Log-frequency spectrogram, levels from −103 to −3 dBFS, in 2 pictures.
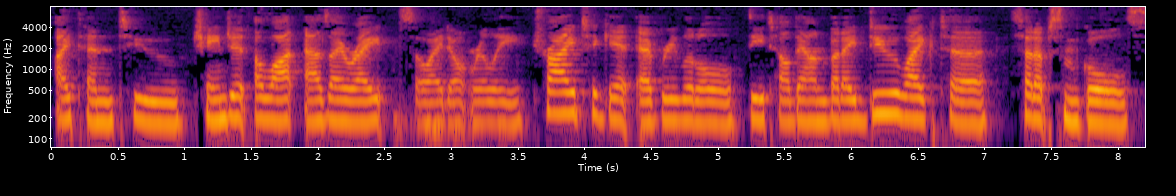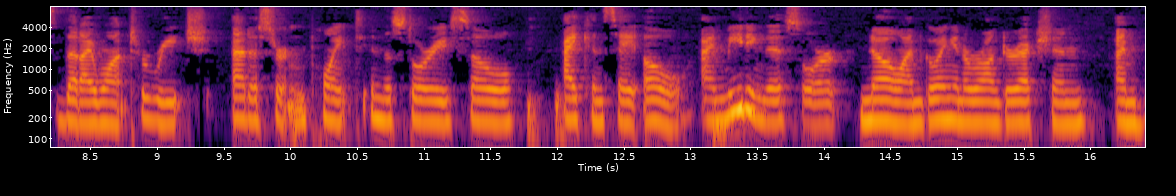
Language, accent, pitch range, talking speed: English, American, 170-195 Hz, 215 wpm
